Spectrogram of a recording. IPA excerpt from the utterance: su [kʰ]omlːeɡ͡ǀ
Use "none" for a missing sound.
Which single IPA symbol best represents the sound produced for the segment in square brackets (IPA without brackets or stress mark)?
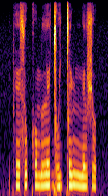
kʰ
